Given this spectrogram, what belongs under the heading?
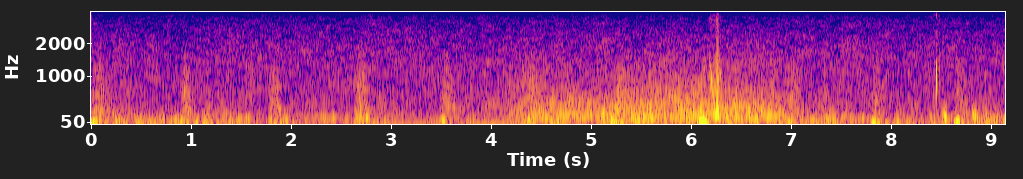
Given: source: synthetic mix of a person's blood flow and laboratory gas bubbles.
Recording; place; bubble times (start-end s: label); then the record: Doppler ultrasound of blood flow; subclavian vein
6.17-6.31 s: bubbles
8.41-8.49 s: bubbles
From the record:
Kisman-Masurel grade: 123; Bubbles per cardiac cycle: 1 to 2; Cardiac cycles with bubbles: 10 to 50%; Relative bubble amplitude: loud (0.450 to 0.775); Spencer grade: 2 (many but less than half of the cardiac periods contain bubble signals, singularly or in groups); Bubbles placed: anywhere in the cardiac cycle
